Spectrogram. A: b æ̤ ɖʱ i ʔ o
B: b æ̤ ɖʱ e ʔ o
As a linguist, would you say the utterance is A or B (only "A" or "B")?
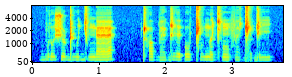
B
